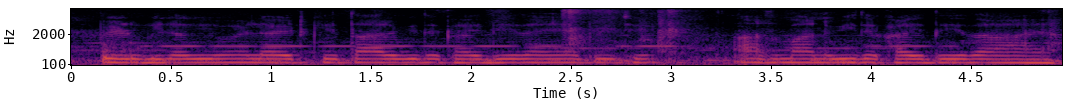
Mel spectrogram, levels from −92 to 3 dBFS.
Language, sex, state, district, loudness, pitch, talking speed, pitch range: Hindi, female, Chhattisgarh, Kabirdham, -43 LUFS, 190 Hz, 240 wpm, 185-190 Hz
